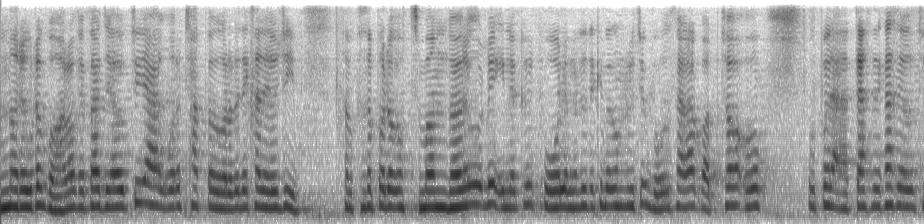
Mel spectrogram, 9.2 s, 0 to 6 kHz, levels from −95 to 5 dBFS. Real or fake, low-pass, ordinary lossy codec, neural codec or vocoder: fake; 5.4 kHz; none; codec, 16 kHz, 0.8 kbps, ZipCodec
